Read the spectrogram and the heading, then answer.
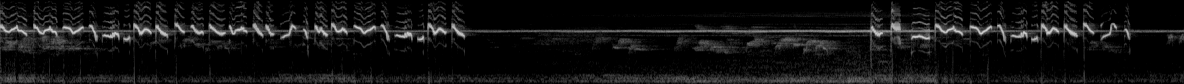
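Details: Contest-trained Japanese white-eye song: a fast stream of high, wavering whistled notes for over four seconds, then a sustained pure high tone lasting several seconds with faint low rumble, ending with another short burst of rapid twittering.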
